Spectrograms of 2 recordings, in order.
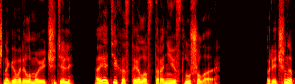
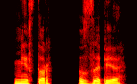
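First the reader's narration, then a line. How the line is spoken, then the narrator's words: Forced out with difficulty. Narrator (Russian): кое-как выдавила из себя я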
